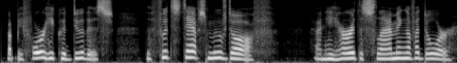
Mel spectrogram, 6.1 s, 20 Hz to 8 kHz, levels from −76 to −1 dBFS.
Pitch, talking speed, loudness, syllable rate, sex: 240 Hz, 175 wpm, -16 LUFS, 4.6 syllables/s, female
